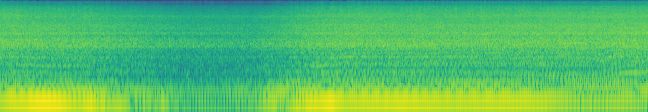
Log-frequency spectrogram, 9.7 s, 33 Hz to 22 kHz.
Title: Fa20 knocking noise!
